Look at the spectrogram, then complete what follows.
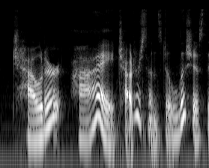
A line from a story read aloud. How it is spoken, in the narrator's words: the captain cried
